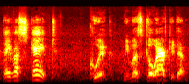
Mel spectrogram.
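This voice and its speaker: A gloating, villainous storybook queen, voiced by a man, gives orders in an imperious tone. The delivery is very deliberate and slow, with a bright edge. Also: high-pitched, big pitch swings, gravelly, a little hiss or hum, pitched above the performer's own voice, heavily acted. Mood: alarmed, commanding.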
